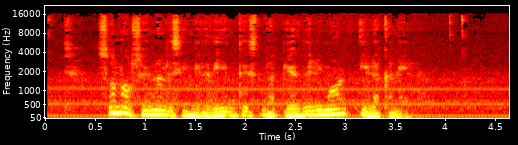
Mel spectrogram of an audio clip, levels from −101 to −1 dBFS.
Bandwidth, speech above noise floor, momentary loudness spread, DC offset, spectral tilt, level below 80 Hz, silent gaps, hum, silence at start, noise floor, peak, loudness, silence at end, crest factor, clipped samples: 16.5 kHz; 26 dB; 10 LU; under 0.1%; -7.5 dB/octave; -46 dBFS; none; none; 0.2 s; -42 dBFS; -4 dBFS; -17 LUFS; 0.9 s; 14 dB; under 0.1%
